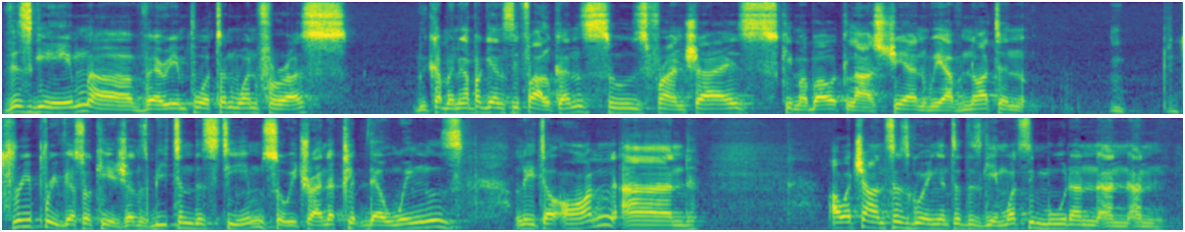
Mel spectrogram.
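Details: Adult man speaking; normal voice.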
